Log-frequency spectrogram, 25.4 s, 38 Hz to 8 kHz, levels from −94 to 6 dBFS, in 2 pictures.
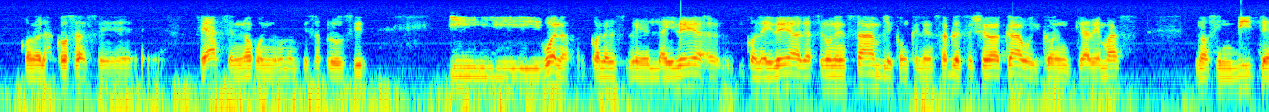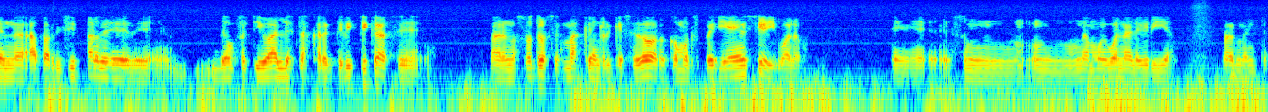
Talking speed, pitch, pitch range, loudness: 165 wpm, 100 Hz, 95-115 Hz, -21 LUFS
